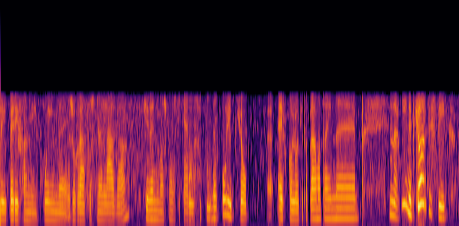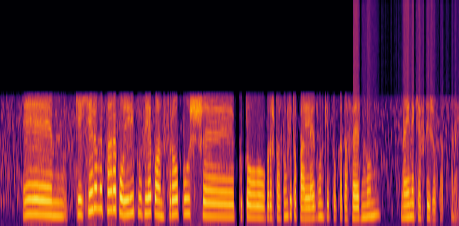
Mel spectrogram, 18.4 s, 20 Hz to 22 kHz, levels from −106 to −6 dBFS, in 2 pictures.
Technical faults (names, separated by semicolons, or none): overdone noise removal; codec payload misread; sample clock jitter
